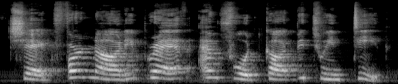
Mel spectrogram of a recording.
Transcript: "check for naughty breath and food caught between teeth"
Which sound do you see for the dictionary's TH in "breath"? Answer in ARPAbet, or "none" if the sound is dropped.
T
